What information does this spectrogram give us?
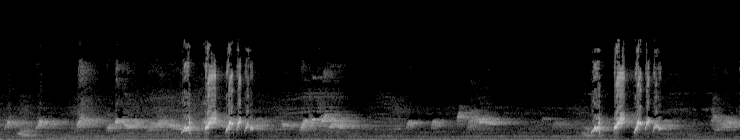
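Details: Red-whiskered bulbul stimulated to sing: repeated warbled phrases broken twice by loud clusters of sharp, rising chirps roughly five seconds apart, with faint low background rumble.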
